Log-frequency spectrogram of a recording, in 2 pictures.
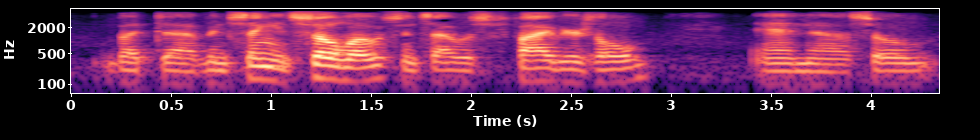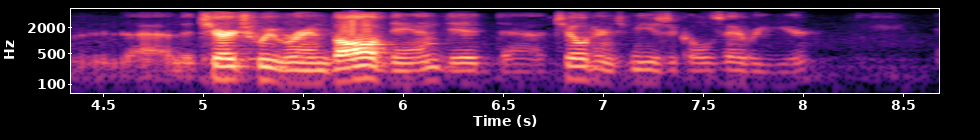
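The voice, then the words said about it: Slightly hoarse voice. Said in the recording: “a little hoarse right now”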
